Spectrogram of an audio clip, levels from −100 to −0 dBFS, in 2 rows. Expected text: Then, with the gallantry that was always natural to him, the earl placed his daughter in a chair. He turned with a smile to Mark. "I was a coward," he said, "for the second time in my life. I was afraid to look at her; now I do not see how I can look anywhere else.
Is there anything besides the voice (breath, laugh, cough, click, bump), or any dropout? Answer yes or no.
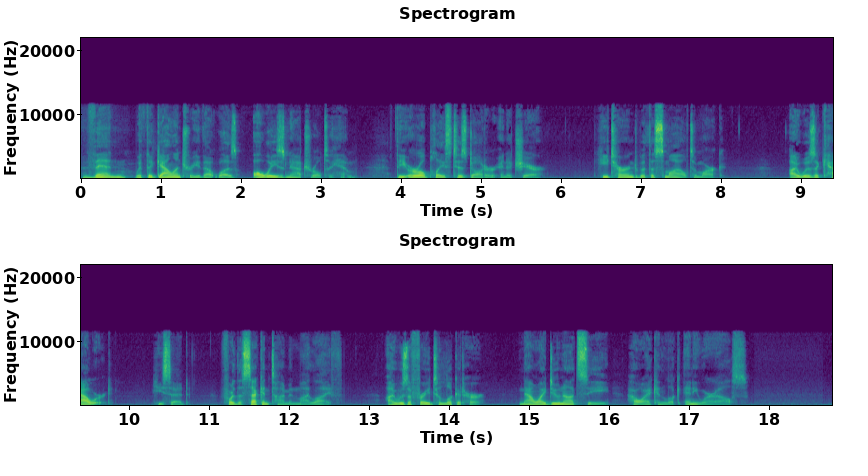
no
